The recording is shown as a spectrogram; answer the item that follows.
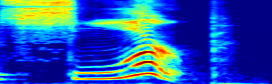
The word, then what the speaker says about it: slurp: So if I wanted this to say slurp instead, I would have to add a U to this word. S-L-U-R-P. Let's tap it out. S-L-U-R-P. And that sound is spelled U-R. Slurp.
